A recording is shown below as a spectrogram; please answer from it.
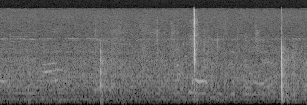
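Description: Aerial fireworks bursting at a distance: three sharp bangs, a weak one about a third of the way in, a stronger one about two-thirds in, and the loudest near the end.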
